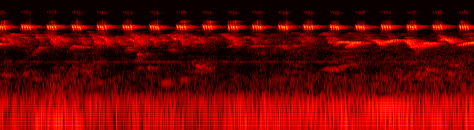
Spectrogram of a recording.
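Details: Cricket chirp used to train songbirds: crisp, shrill pulses at about four per second, each a short bright burst, with softer lower twittering notes and a sliding whistle heard beneath near the end.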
